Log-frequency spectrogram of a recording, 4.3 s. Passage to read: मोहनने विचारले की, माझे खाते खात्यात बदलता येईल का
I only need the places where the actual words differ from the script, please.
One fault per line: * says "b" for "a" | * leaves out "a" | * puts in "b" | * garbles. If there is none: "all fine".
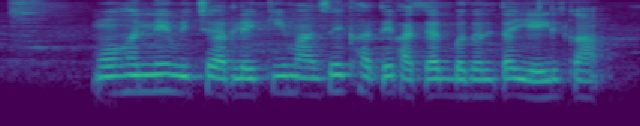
all fine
